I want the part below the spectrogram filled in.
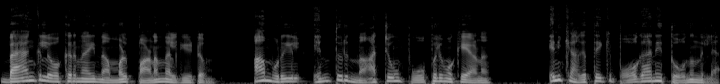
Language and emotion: Malayalam, disgusted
